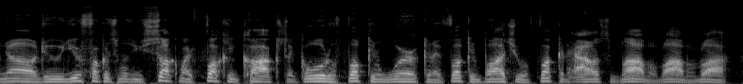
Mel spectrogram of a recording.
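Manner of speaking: aggrieved man's coarse, crude ranting. Reacting to a video, imitating the man in it: imitating the man in the video. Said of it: "now he's like".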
